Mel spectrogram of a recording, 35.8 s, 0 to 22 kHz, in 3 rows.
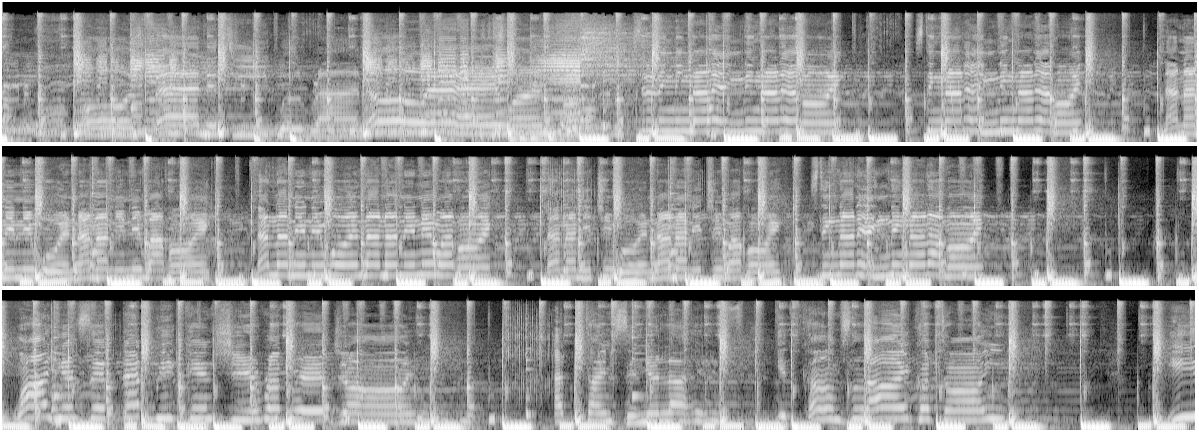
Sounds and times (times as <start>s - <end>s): Maraca: 0.0s - 35.8s.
